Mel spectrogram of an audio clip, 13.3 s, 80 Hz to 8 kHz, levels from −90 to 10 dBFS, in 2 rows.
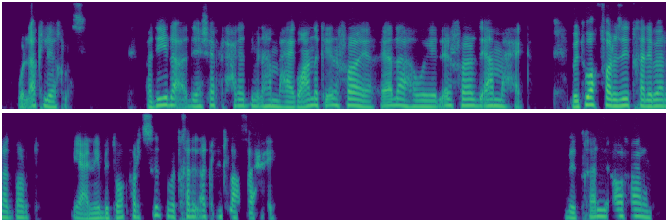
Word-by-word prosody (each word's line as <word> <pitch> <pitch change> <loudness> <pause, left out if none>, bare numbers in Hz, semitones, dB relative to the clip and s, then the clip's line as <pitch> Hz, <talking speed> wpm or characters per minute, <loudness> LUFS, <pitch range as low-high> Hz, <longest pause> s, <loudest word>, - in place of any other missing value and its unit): والأكل 165 - 0
يخلص، 150 0 -6 0.6
فدي 180 +6 +3
لأ 190 - 0
دي 160 -1 -2
شايف 180 +2 -2
الحاجات 170 +1 -3
دي 170 - -5
من 165 - -3
أهم 160 -1 +1
حاجة 140 -1 0
وعندك 175 +3 +1
الair 185 - -1
fryer 170 -5 +2
يا - - +2
لهوي! 155 -3 +1
الair 175 +2 -1
fryer 175 0 +2
دي - - 0
أهم 170 -2 +3
حاجة، 155 - -6 0.5
بتوفّر 185 +2 +6
زيت 175 +1 +4
خلّي 165 -1 +3
بالك 160 -2 +1
برضه، 155 -1 -5 0.3
يعني 135 +2 0
بتوفّر 155 +5 -3 0.2
زيت 220 -2 -3
وبتخلّي 170 +1 -1
الأكل 175 0 -5
يطلع 160 - -1
صحّي. - - -6 2.9
بتخلّي 160 +4 -1
آه، 185 - +3
فعلًا. 185 -4 -1
165 Hz, 165 wpm, -24 LUFS, 155-180 Hz, 2.9 s, بتوفّر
